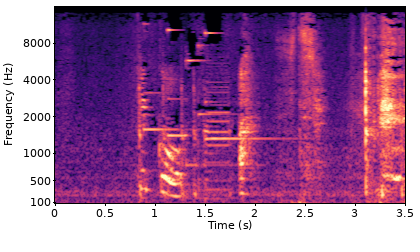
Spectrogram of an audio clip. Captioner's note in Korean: 띠링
